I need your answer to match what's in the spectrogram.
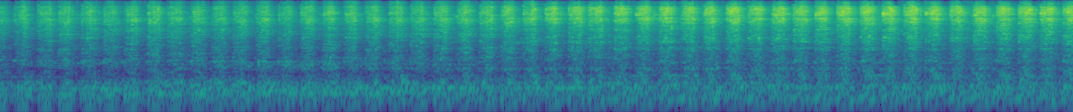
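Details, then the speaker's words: Cammed Chevy Blazer, first start-up: loping uneven idle around ninety beats a minute with deep choppy exhaust; normal big-cam idle, nothing wrong. "That doesn't sound normal. That's That's normal. what it's supposed to sound."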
